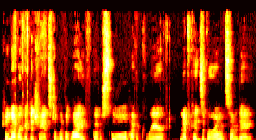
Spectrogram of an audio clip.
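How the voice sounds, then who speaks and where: A woman's voice: high-pitched, lively intonation, a little fast. A woman reading as a caring young girl. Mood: persuasive.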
